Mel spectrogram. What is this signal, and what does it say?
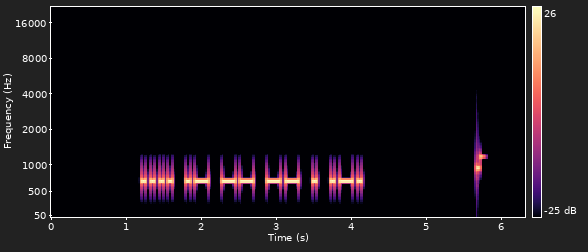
Morse code, heard as a keyed tone, about 20 wpm, 700 Hz. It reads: HAMMER
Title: Easy Words with Hints - 20wpm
